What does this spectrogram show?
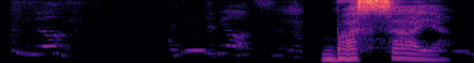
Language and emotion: Russian, neutral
